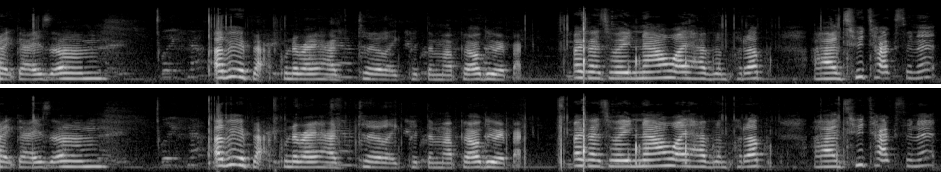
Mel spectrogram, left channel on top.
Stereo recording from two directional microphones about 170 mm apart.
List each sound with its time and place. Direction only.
0.0 s a woman's voice: 10° left (ahead or behind)
2.1 s a woman's voice: 5° left (ahead or behind)
7.2 s speech: 15° right (ahead or behind)
8.1 s a woman's voice: 30° left (ahead or behind)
